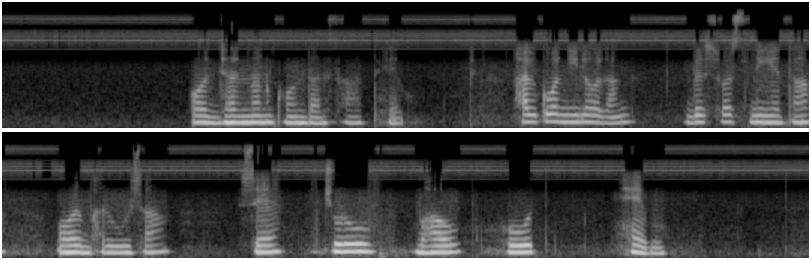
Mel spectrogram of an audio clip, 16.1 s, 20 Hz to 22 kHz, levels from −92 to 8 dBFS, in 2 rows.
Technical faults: switching supply whistle; Bluetooth SBC compression

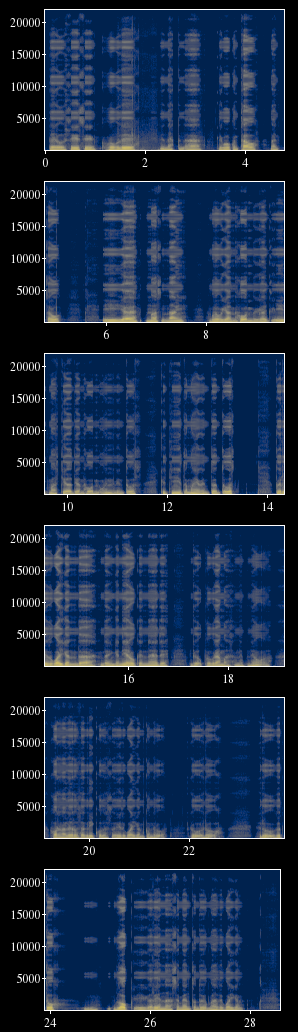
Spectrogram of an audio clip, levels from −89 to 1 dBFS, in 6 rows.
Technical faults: imaging from sample-and-hold upsampling

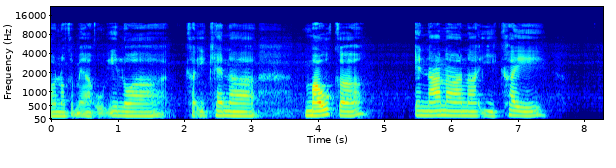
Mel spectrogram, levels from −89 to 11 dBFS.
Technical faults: none

